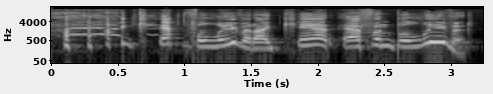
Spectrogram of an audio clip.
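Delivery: disbelieving laugh, voice soaring; laughing disbelief. Retold or imitated. Veteran laughing in relief at the therapist, high and amazed. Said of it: "he's just sitting there going".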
